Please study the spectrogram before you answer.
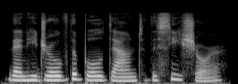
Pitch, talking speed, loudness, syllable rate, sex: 195 Hz, 225 wpm, -18 LUFS, 5.5 syllables/s, female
